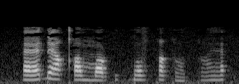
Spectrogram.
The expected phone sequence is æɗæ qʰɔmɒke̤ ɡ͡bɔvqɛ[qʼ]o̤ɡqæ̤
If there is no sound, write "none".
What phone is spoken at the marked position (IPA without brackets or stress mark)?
q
